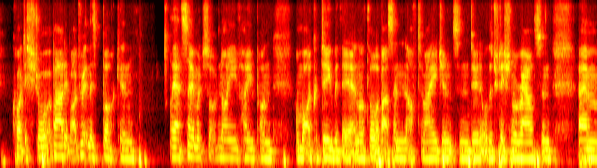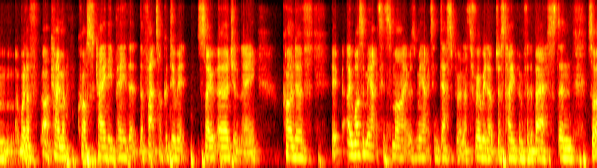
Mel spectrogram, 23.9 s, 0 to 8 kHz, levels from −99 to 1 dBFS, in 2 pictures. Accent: British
